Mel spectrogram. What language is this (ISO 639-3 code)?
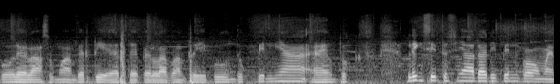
ind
